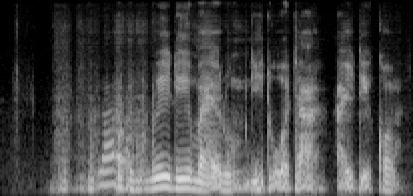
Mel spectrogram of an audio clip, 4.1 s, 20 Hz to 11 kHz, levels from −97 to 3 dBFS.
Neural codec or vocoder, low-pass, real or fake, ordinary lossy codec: vocoder, 22.05 kHz, 80 mel bands, HiFi-GAN; none; fake; none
